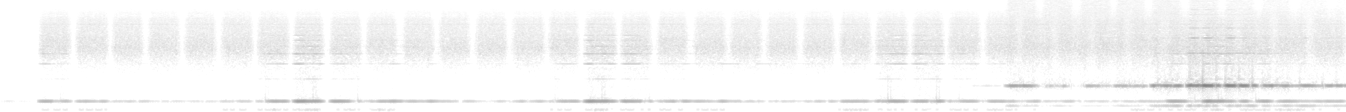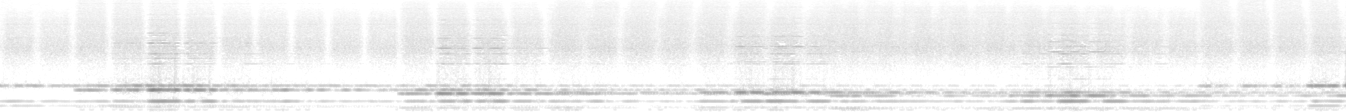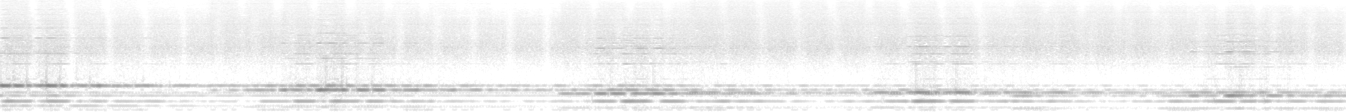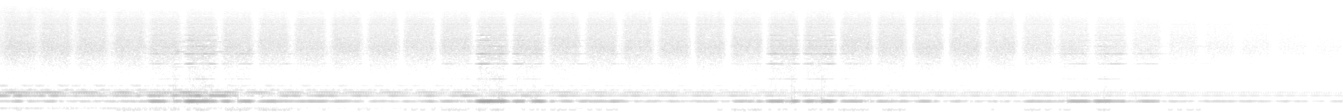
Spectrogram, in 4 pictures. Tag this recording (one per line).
ambient
bells
delay
reaktor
